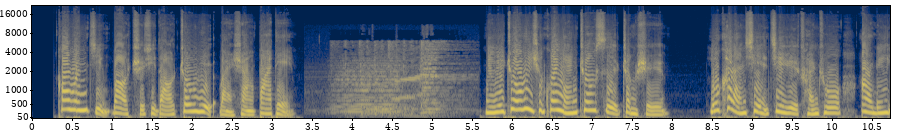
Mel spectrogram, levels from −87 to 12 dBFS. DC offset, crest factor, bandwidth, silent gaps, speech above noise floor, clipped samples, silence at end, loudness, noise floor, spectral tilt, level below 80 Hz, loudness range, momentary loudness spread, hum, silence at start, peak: under 0.1%; 6 dB; 18.5 kHz; none; 28 dB; 6%; 0 s; -6 LUFS; -32 dBFS; -5.5 dB/octave; -30 dBFS; 6 LU; 14 LU; none; 0.35 s; 0 dBFS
